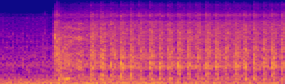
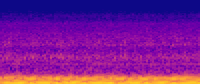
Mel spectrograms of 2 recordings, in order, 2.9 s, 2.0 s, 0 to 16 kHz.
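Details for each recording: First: VW MK4 R32 (VR6) won't start after clutch replacement, fuel pump running: starter cranks steadily and somewhat slowly, low cranking power, for over three seconds without catching. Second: Modified VW Golf Mk4 R32 VR6 with 2.5-inch Magnaflow exhaust and dual rear pipes: loud, deep, even burble with strong low rumble and clean throttle response.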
